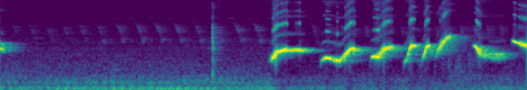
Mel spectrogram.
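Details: White-rumped shama in song: after a quiet start with steady low hum, a lively string of clear, slurred whistles rising and dipping in quick succession, with sharp chips between phrases.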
